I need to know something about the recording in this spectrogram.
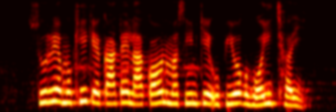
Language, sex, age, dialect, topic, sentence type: Magahi, female, 18-24, Western, agriculture, question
